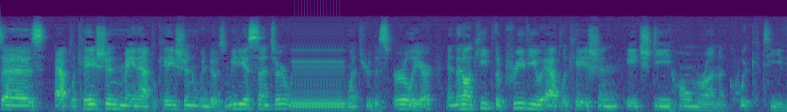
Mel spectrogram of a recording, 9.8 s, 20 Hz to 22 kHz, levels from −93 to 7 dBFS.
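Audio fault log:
3.68–4.28 s, system hang loop: the playback path stalled while the output hardware kept replaying its ring buffer, so a single 40 ms slice repeats exactly 15 times at 25 Hz, which fits a buffer of about 40 ms. The result is a rough, low buzz rather than distinct stutters, and little or no audio seems to be lost once it resumes. On a waveform, identical segments tile end to end. A spectrogram shows a 40 ms vertical pattern copied repeatedly, with energy combed at multiples of 25 Hz.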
